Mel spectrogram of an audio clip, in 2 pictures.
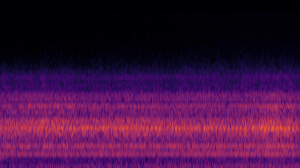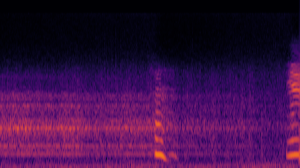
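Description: A car engine running steadily as the car drives away, fading over the last few seconds. A woman's short falling cry about four and a half seconds in.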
